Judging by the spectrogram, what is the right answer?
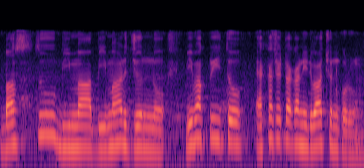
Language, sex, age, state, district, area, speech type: Bengali, female, 30-45, West Bengal, Purba Bardhaman, urban, read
